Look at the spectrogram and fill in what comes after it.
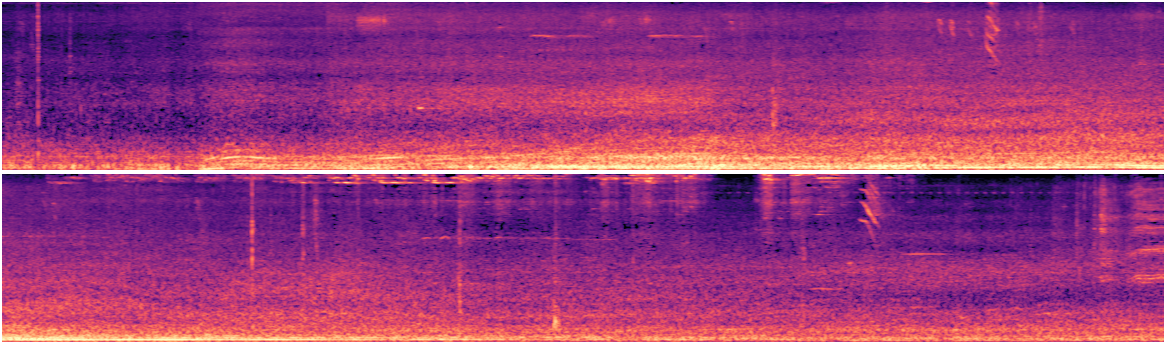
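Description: Street traffic: a motor vehicle's engine running close by, a low steady hum that grows louder about two seconds in and fades away over the last several seconds.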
